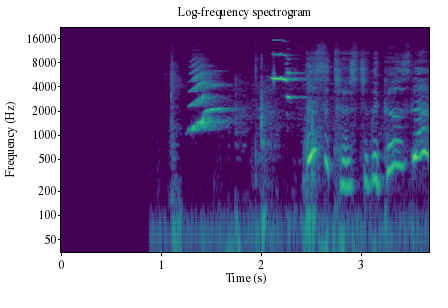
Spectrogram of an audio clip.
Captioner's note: door squeaks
